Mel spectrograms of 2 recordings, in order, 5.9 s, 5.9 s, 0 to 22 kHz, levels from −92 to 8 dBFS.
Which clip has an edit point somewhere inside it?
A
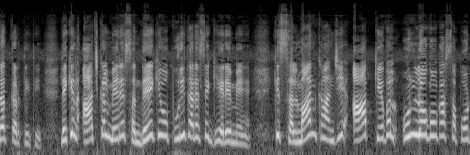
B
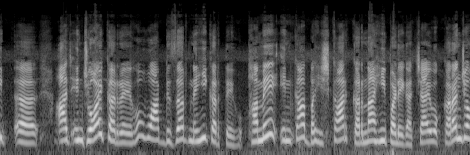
B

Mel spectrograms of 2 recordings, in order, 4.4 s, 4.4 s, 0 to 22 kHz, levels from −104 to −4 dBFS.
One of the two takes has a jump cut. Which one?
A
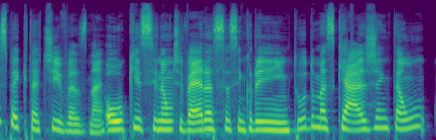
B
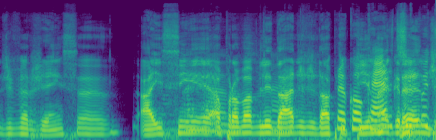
A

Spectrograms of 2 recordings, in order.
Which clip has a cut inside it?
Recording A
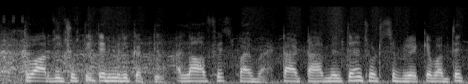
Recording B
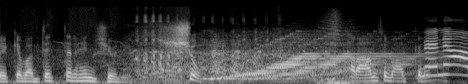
B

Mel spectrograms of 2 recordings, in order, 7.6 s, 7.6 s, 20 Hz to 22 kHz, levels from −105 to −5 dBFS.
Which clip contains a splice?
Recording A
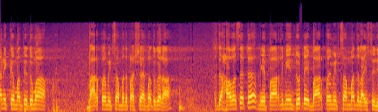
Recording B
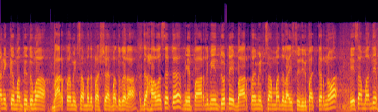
B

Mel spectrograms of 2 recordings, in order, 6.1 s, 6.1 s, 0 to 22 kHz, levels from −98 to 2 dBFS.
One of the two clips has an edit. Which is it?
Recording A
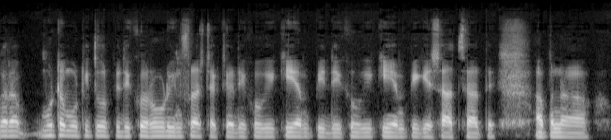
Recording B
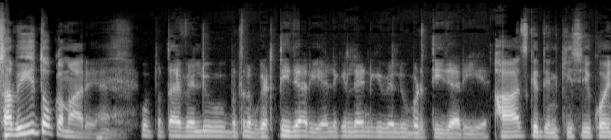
B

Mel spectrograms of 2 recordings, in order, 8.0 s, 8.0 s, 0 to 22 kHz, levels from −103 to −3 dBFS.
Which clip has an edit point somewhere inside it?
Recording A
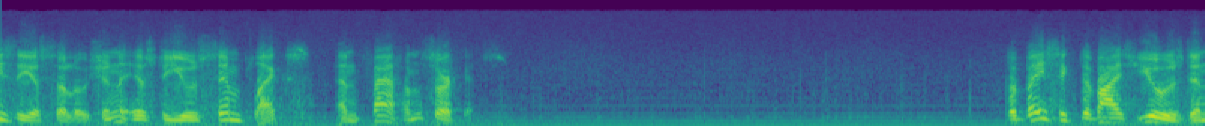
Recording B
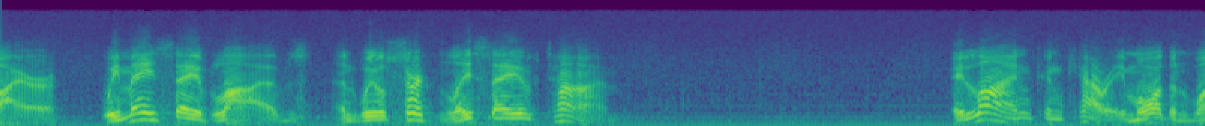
A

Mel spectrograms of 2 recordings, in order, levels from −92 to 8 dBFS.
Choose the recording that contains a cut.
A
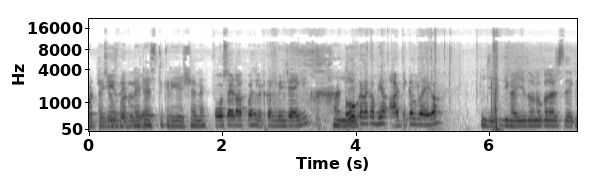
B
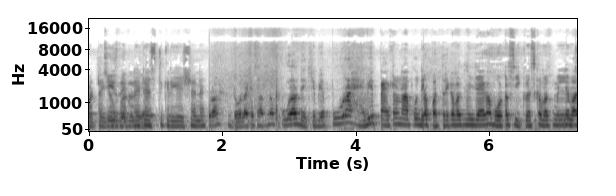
B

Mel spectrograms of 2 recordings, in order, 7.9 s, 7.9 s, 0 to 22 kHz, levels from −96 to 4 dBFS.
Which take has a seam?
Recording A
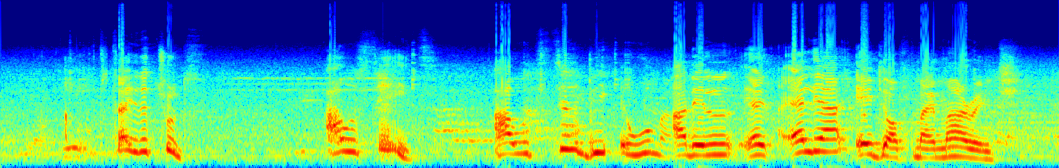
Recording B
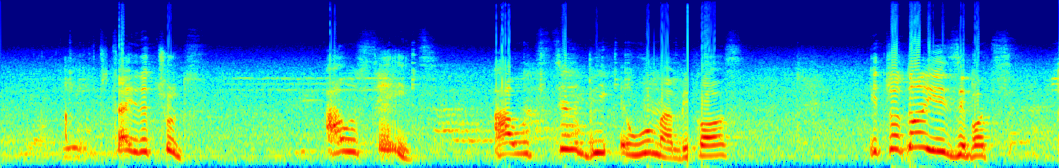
A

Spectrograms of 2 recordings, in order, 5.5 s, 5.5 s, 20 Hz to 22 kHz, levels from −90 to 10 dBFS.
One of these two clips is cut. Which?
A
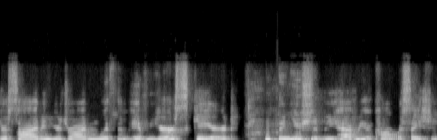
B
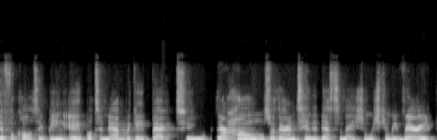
B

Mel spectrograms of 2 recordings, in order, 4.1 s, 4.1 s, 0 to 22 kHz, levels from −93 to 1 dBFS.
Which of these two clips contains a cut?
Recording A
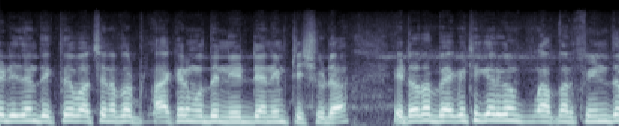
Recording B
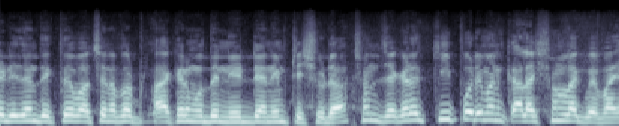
B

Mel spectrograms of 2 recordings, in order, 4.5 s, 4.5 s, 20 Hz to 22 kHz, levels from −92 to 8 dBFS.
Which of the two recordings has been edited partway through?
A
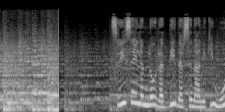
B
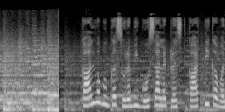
B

